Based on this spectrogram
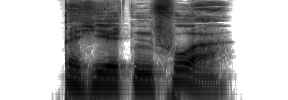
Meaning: inflection of vorbehalten: 1. first/third-person plural preterite 2. first/third-person plural subjunctive II
- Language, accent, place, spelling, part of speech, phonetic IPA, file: German, Germany, Berlin, behielten vor, verb, [bəˌhiːltn̩ ˈfoːɐ̯], De-behielten vor.ogg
